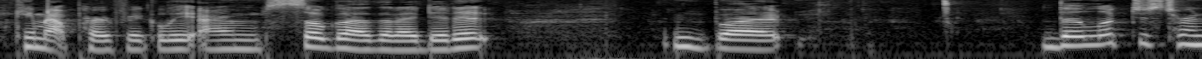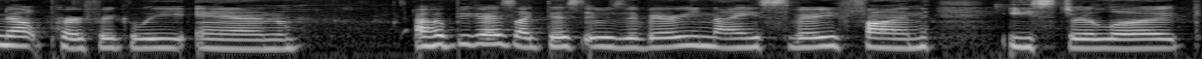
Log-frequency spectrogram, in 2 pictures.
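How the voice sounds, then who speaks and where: A young woman talks through her makeup routine like she is chatting with a friend. She is casual and informal, slips in fillers, and corrects herself now and then. She has the hiccups, and her voice sits at an ordinary middle pitch. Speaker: beauty vlogger. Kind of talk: casual makeup tutorial narration.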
